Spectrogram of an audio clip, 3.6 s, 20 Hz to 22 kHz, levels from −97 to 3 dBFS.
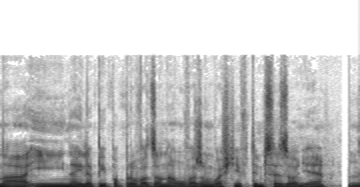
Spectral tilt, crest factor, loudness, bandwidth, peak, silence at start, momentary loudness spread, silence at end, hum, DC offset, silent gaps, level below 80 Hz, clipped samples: -6 dB/octave; 10 dB; -15 LUFS; 14.5 kHz; -4 dBFS; 0 s; 5 LU; 0 s; none; under 0.1%; 3.43-3.47 s; -46 dBFS; under 0.1%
